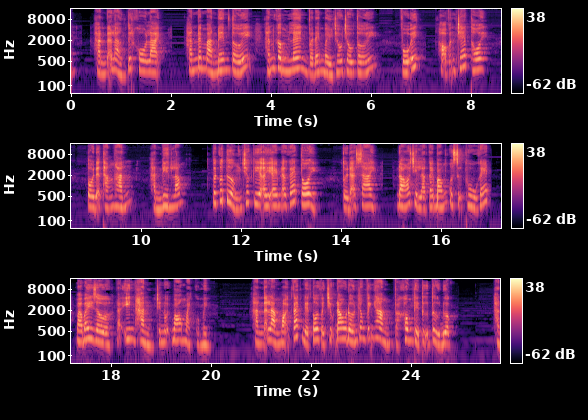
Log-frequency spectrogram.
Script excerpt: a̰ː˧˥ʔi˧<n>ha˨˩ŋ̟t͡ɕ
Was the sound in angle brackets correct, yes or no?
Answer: yes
